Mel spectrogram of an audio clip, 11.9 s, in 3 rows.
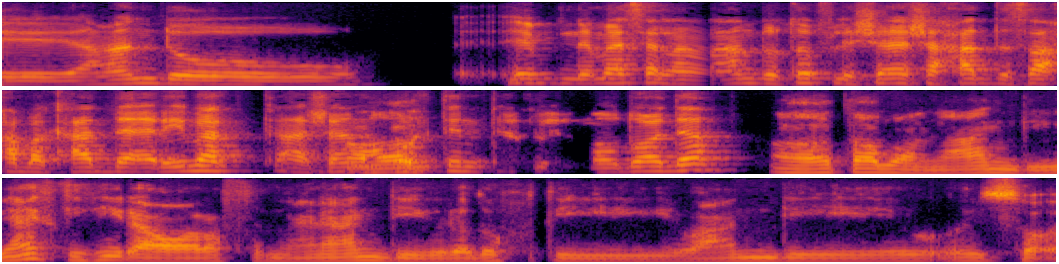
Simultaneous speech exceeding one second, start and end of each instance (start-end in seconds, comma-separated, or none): none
